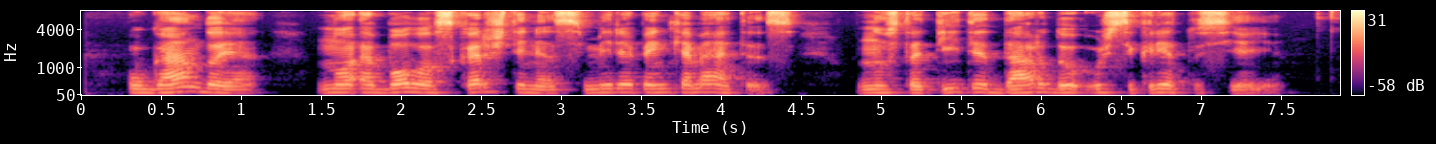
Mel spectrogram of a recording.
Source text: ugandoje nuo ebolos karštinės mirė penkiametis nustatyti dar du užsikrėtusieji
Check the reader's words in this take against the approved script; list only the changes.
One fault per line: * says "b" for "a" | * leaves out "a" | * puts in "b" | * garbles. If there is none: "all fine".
all fine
